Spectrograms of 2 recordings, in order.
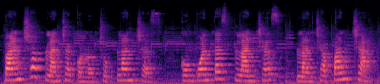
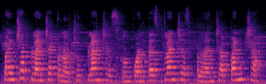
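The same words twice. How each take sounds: First: It is said at a slower, normal pace. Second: It is said at a fast pace.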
